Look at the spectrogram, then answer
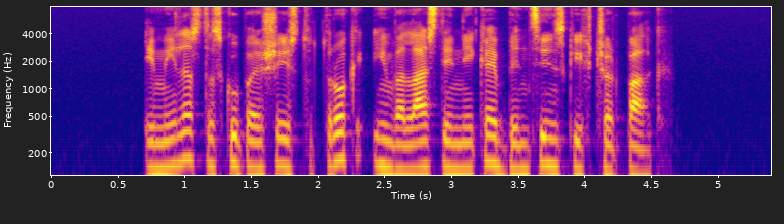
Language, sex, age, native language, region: Slovenian, male, 18-29, Slovenian, Gorenjska region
